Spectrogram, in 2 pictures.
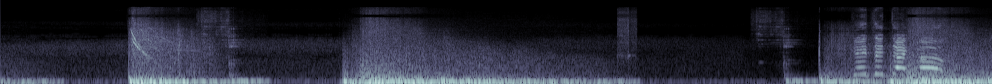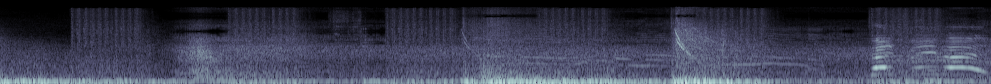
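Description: Heavy explosions boom and rumble again and again.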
